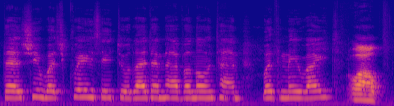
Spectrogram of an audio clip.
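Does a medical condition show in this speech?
Yes: anoxic brain injury.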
